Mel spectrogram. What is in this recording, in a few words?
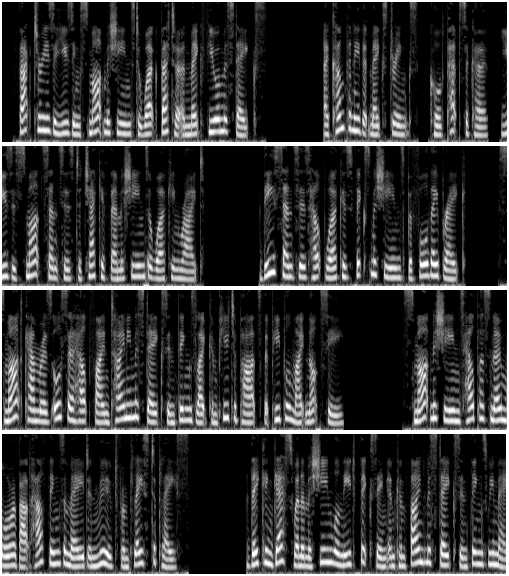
English Lower Intermediate FAST Reading; Smart Help Machines Get Smarter in Making Things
